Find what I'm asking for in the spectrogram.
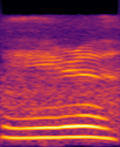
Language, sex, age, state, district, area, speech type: Malayalam, female, 30-45, Kerala, Palakkad, rural, read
